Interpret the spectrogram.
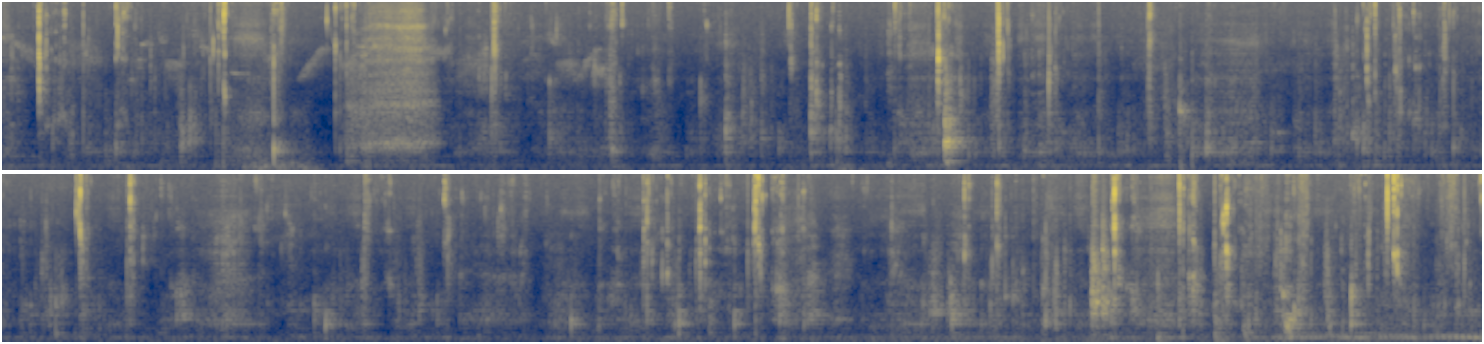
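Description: Close-miked chewing and wet mouth clicks of a man eating rice and chicken curry with his hand, with soft squishing as his fingers mix rice into the gravy on the plate. Scattered sharp clicks throughout, the sharpest about nine seconds in.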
